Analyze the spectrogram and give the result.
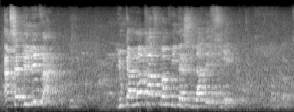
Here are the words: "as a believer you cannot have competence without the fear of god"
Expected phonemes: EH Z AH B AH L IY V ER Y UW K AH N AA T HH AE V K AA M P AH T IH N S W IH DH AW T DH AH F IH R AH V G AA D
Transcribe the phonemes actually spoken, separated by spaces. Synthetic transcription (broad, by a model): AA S AH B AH L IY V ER Y UW K AH N AA T HH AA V K AA M P AH T IH N S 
